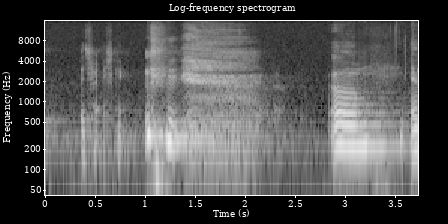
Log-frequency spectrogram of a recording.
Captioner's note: giggling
